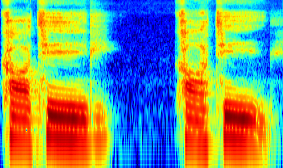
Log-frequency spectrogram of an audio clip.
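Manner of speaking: drawn-out accusing call; mild accusing cry. A narrator's reading. Bitter wind calling to Kabil, mild drawn-out cry. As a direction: call it out long, like a crying wind. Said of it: "sanki ona bağırıyordu".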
